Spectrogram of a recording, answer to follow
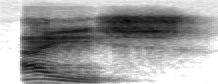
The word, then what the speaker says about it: ijs: It's het ijs. We have this one. The I. Het ijs. We have two letters and you pronounce like I.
